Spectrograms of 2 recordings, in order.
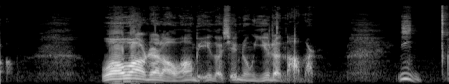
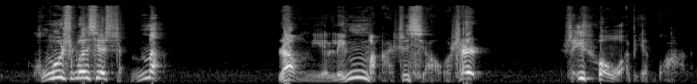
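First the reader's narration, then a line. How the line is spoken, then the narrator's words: Shrill. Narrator (Chinese): 尖声对我说道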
